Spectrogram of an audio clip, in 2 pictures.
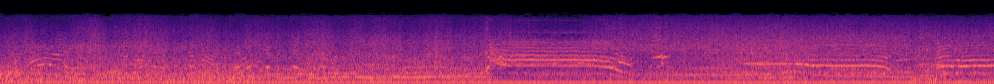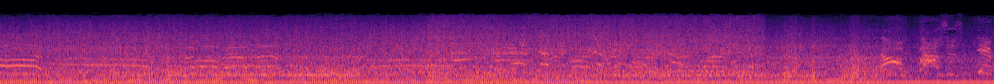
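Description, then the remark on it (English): Tractor engines rev loudly and steadily at the start of a sudden-death round of a tractor contest, their pitch repeatedly rising and falling over a constant low rumble, with a wind-like rush of noise throughout. “Start your engines!”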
